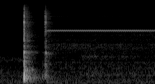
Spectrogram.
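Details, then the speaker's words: Guitar pedal: a homebuilt Dallas Rangemaster-style treble boost with an OC44 transistor, run from a standard Boss switch-mode power adapter. Two footswitch clicks, then a steady high whistle and hiss that grows as the volume is turned up. The cause is switch-mode power-supply noise. "you can hear that horrible buzzing noise that gets worse when you turn it up this is actually caused by the pedal being run off a standard switch mode type power supply"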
